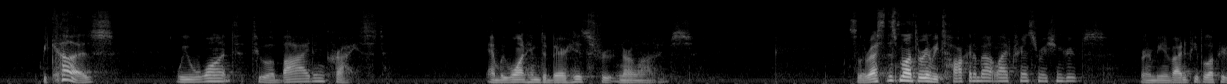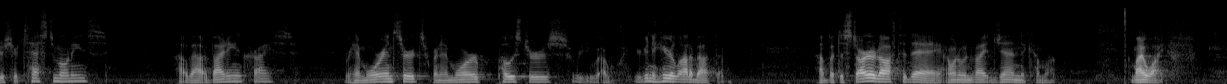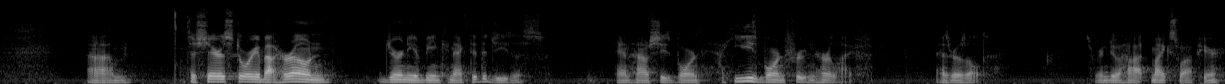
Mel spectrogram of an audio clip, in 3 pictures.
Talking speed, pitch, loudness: 200 wpm, 95 Hz, -31 LUFS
